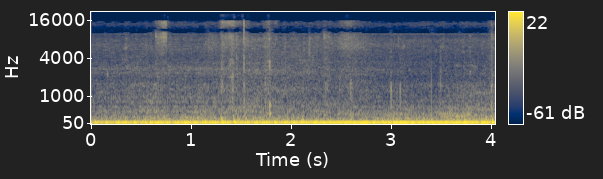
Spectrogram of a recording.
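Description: A Chevrolet muscle car engine idling, a loud steady low rumble that holds evenly from start to finish, close by, with faint clicks and noises over it.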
